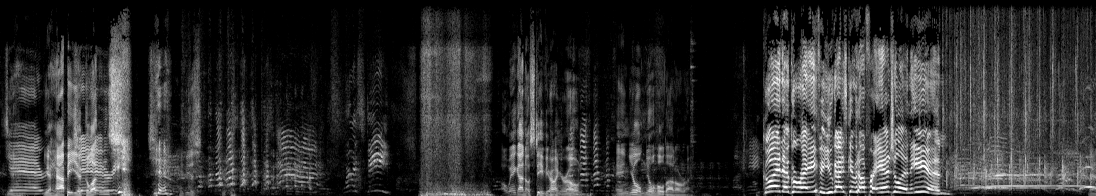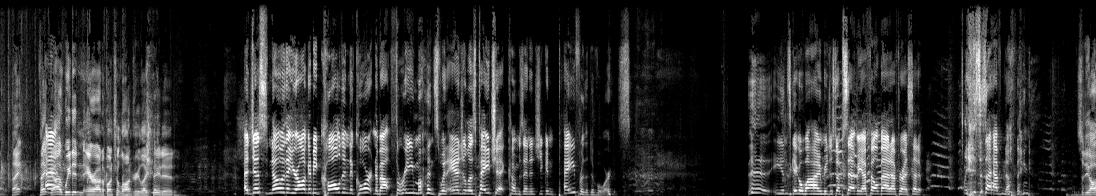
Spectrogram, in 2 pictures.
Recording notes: Recorded LIVE at the world famous P&H Cafe in Memphis, TN!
